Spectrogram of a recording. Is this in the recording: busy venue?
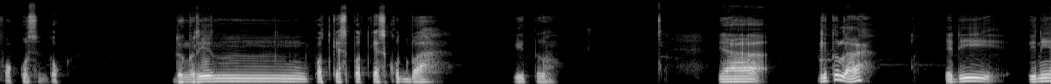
no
